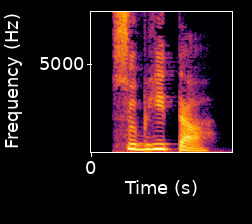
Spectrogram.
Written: सुभीता

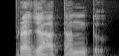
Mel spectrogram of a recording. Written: प्रजातंतु

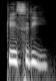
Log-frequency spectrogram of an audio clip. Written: केसरी

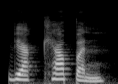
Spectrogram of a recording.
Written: व्याख्यापन

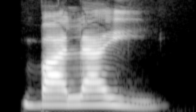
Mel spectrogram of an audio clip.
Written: बालाई

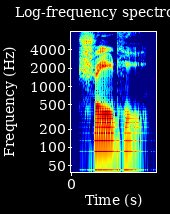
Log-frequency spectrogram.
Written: श्रेढी

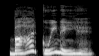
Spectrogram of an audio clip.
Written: कोई नहीं

